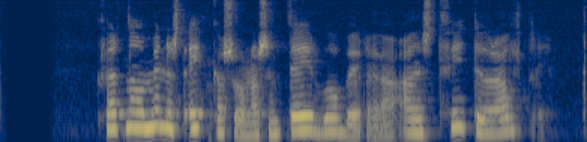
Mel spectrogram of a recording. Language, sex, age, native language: Icelandic, female, 18-19, Icelandic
